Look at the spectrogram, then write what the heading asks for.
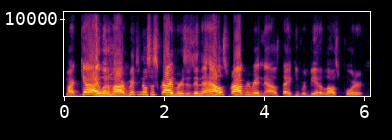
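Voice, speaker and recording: Man, casual livestream host, rambling, jokey, fairly high voice, dry close sound. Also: moderate pace, dry recording. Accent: Ohio, American. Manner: chatty, rambling, jokey with frequent laughs; shout-outs to viewers, loose colloquial speech. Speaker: channel host. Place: home setup with cameras.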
